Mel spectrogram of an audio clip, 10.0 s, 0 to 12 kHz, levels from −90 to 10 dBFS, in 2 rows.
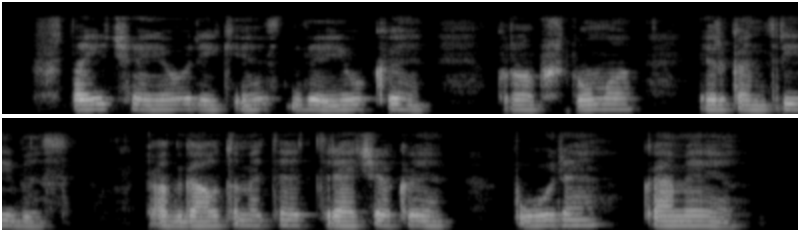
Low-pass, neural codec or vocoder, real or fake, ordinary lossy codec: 7.2 kHz; none; real; MP3, 64 kbps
